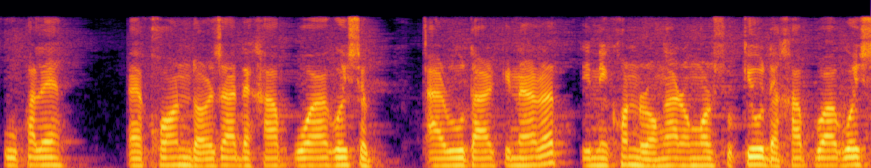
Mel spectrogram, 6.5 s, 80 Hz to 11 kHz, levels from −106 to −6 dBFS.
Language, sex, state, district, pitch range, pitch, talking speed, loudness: Assamese, male, Assam, Sonitpur, 135-145 Hz, 140 Hz, 145 wpm, -16 LUFS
